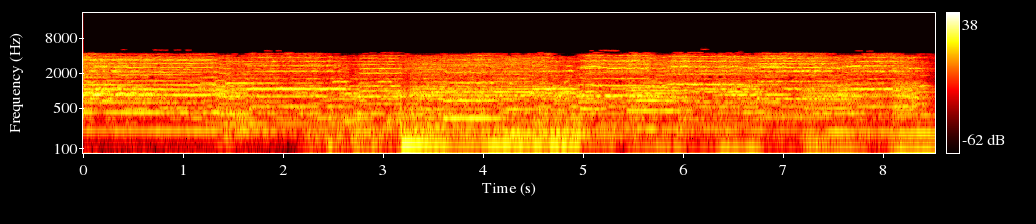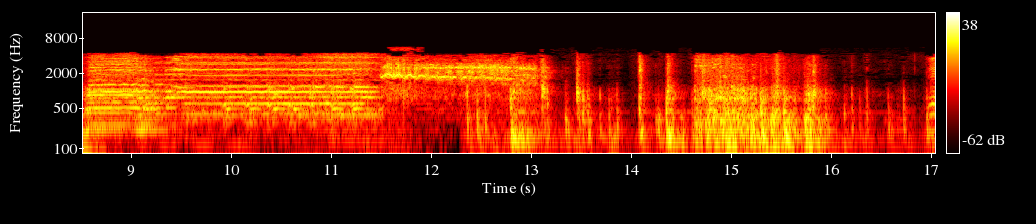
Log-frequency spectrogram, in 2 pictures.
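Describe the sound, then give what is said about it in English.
A yearling filly neighs loudly and repeatedly inside a barn, her shrill, quavering calls running for several seconds before giving way to scattered clattering thumps, like hooves shifting. “Now she's inside the barn. Just listen to her.”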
